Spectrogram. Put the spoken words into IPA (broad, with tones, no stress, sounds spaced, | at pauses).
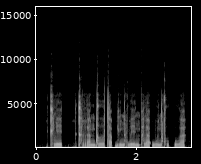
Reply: kʰ l e˦˥ k̚ | kʰ r a˨˩ n d ɤː˧ t a˦˥ p̚ j i˧ n k w eː˧ ŋ pʰ l a˦˥ ʔ w u˩˦ n kʰ u˦˥ k̚ ʔ u˩˦ a̯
